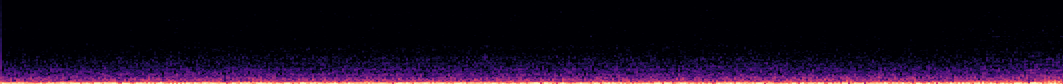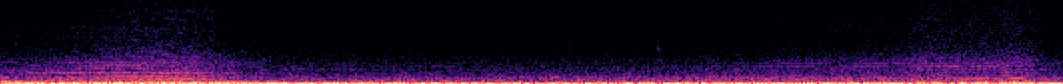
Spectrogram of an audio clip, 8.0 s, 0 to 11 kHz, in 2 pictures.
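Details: Komatsu PC1250-8R excavator hydraulic pump abnormal noise; pump pressures normal with control valve neutral; noise only when boom moves (three pumps), not travel or swing: steady deep drone with thin whine swelling; cause not yet confirmed.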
